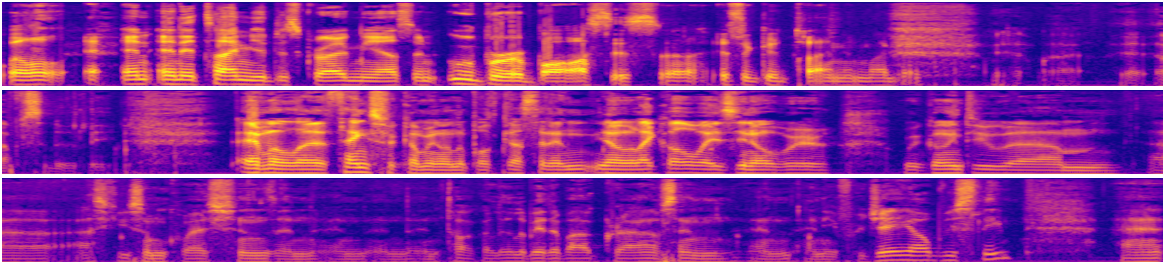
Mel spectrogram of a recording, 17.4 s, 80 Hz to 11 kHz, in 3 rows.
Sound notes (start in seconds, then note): 4.4 laughs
